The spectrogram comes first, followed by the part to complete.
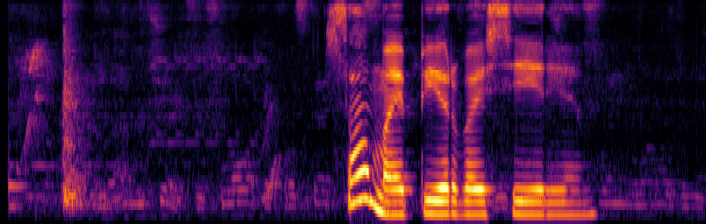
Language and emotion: Russian, sad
